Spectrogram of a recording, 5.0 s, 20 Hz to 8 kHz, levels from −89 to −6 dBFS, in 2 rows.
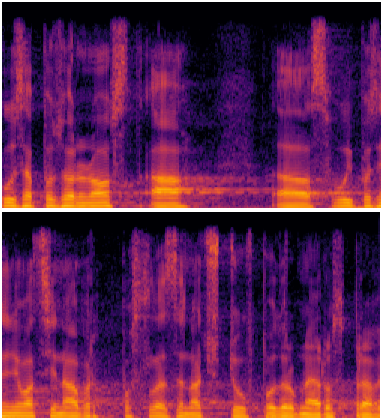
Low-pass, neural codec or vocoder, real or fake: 7.2 kHz; none; real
